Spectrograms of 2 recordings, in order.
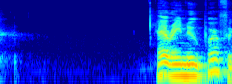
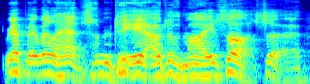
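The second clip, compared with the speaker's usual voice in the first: louder, hearty bossy aunt; Aunt Marge; 7 dB louder than usual. Acted. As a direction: declare it grandly like a big loud guest.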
